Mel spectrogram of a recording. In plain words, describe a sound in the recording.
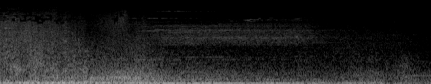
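A triumphant fanfare swells.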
